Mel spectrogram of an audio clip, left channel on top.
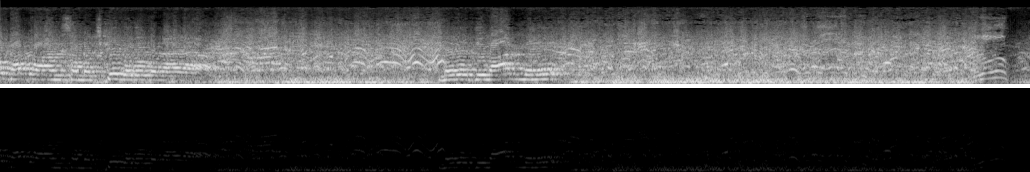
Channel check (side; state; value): right; silent; 56 dB below the other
